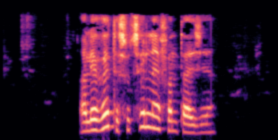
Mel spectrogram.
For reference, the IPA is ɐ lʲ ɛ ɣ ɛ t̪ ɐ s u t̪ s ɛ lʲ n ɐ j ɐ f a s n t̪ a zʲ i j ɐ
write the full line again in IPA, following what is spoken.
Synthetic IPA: ɐ lʲ ɛ ɣ ɛ t̪ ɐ s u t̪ s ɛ lʲ n ɐ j ɐ f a n t̪ a zʲ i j ɐ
